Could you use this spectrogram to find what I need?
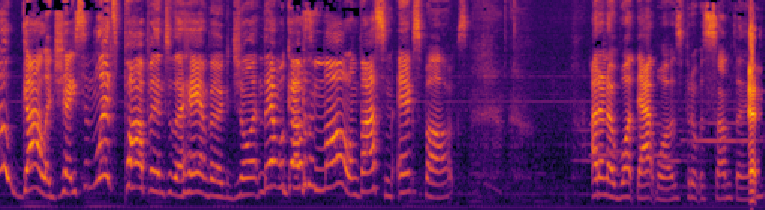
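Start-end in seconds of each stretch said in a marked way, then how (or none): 0.0-6.2 South Carolina and Australian accent blend, higher pitch. Acting out old-fashioned slang for listeners, South Carolina-meets-Australia accent. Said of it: "That sounded like a, if South Carolina was in Australia".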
